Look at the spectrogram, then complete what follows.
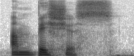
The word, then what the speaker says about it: ambitious: Ambitious, ambitious. He's a really ambitious person, and the stress would go in the middle on the I.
